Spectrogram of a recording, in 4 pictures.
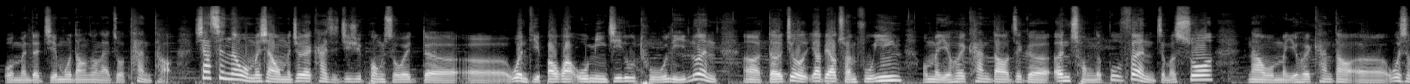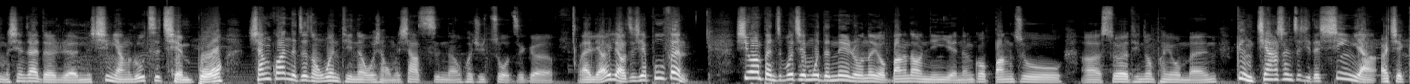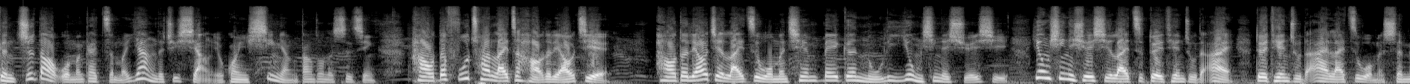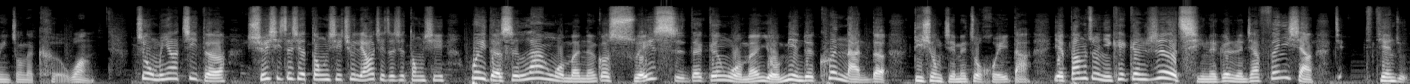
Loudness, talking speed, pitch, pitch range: -11 LUFS, 315 characters per minute, 140 Hz, 115-195 Hz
